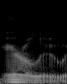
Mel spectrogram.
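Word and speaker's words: Eroglu: Erolu. E R O G- Lu. Eroloo is how you pronounce her name.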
